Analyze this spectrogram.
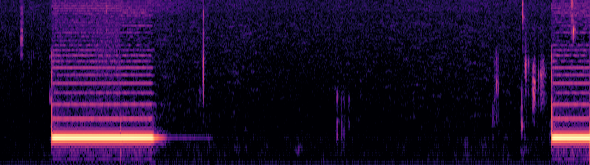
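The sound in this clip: Ringing tone of an unanswered phone call played on speaker: a steady mid-pitched tone lasting about a second, a long silence, then the next tone starting at the end.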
